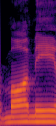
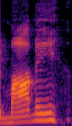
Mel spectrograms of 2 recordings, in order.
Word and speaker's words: Maumee: I'm going to say, Stephanie is going to be stoked that you pronounce Maumee correctly. Oh, I did. I think a lot of people say Maumee, like, you know what I'm saying?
